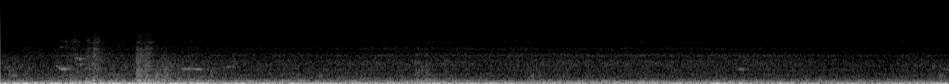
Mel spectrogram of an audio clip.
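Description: Running noise of a JR West 223 series electric train heard from inside the passenger car: a steady low rumble of wheels on rail and running gear, with a couple of sharp clicks about a second in.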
